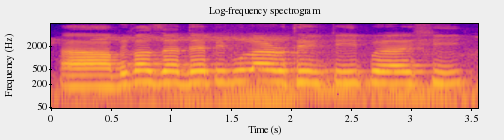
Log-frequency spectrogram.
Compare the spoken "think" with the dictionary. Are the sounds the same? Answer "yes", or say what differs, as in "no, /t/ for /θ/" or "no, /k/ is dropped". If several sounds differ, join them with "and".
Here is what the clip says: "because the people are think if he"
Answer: no, /t/ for /θ/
